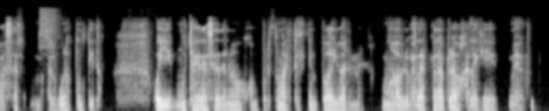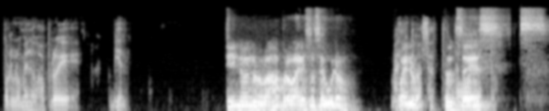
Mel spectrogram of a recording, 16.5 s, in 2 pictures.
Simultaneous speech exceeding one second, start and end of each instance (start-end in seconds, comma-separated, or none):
14.2-15.7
